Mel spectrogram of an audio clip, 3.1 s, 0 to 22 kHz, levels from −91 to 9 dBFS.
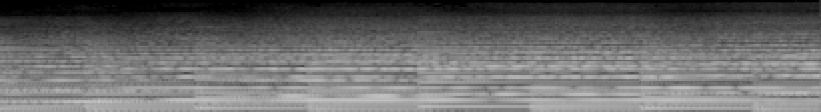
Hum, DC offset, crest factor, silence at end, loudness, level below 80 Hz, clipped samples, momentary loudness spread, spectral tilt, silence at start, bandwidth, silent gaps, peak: none; under 0.1%; 12 dB; 0 s; -16 LUFS; -40 dBFS; under 0.1%; 4 LU; -5 dB/octave; 0 s; 12.5 kHz; none; -4 dBFS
